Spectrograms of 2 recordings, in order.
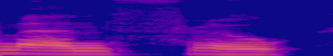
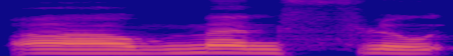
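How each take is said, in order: First: Said in the usual way. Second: Slow, with man flu drawn out and man stressed. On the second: Shown as a demonstration. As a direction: say man flu slowly and pointedly. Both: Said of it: "that is not a thing".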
